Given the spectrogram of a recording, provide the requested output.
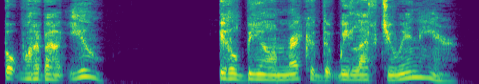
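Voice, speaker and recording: A male narrator plays a worried woman agent in a thriller audiobook. Her voice sits higher and lighter, hushed and urgent, with a slightly husky edge and a dry, close sound. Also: expressive, a little fast, dry recording. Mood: reluctant, concerned. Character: Duffy, earnest, worried female agent on a mission. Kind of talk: audiobook character dialogue.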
